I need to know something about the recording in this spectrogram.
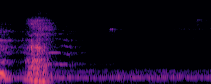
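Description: A woman's short, breathy laugh just after the start, then quiet with a faint steady hum.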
